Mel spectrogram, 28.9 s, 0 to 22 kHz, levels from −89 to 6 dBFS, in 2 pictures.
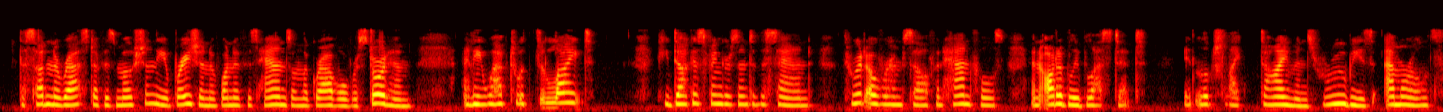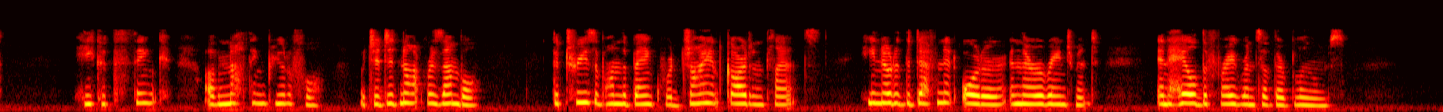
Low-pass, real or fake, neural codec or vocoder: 7.2 kHz; real; none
